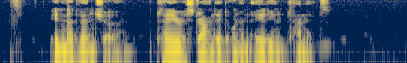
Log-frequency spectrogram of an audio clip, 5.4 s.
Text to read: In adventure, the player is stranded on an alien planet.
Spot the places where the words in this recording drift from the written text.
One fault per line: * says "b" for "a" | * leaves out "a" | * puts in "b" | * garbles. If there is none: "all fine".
all fine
